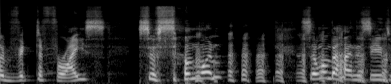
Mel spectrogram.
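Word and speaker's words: Fries: Gordon and Bullock about whether it's pronounced freeze or frice. and Bullock's like, no, I'm good with names. And then eventually they ask his wife, and she's like, it's Frice.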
